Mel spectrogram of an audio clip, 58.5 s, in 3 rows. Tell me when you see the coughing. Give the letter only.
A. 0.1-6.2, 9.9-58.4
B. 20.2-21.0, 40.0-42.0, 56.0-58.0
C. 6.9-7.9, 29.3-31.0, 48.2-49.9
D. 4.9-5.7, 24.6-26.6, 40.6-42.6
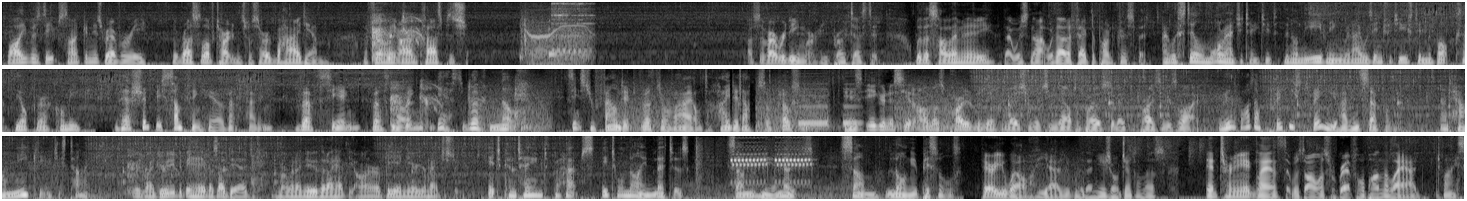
D.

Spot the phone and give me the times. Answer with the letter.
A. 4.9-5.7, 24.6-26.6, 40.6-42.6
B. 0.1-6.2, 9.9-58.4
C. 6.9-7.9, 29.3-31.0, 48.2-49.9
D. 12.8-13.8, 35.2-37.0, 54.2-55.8
C.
